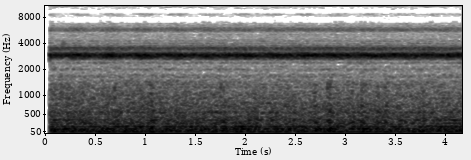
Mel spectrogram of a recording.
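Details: Crickets chirping at Lake Arrowhead, California: a steady, high, ringing trill holds one pitch throughout, with a fainter higher overtone, over a low rumble of background noise.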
